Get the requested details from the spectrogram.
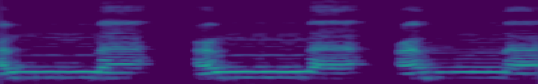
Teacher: और दूसरा ये आ गया अम्मा, यहाँ पर क्या हुआ, अम्मा, अम्मा, मीम शदद आ गया, आवाज को नाक में ले जाकर थोड़ा सा लंबा किया फिर छोड़ दिया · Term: गुन्ना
